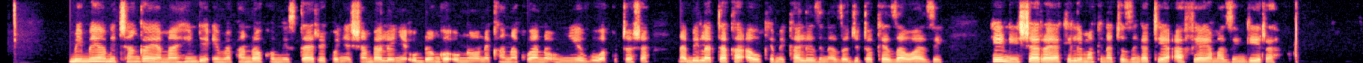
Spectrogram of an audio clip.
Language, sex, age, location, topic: Swahili, female, 25-35, Nairobi, health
